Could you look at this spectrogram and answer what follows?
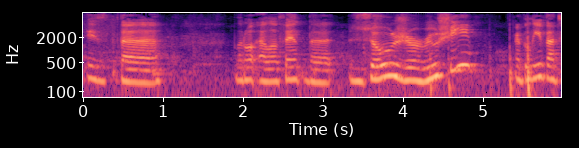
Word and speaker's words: Zojirushi: It is the little elephant, the Zojerouchi, I believe that's how you say it.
